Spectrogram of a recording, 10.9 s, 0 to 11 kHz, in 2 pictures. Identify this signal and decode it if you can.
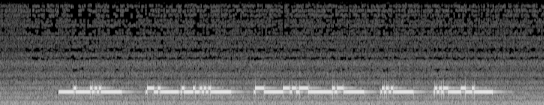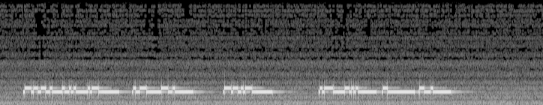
TTY/TDD text telephone tones (45.45 baud Baudot), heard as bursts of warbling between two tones, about 400 Hz shift, 1600 Hz centre. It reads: YNKYO OZYSC PJZAN ZERVC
